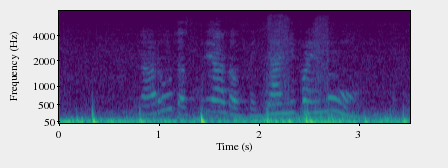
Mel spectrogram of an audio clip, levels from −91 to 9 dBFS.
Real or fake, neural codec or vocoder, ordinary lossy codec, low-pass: fake; codec, 44.1 kHz, 7.8 kbps, Pupu-Codec; AAC, 32 kbps; 7.2 kHz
